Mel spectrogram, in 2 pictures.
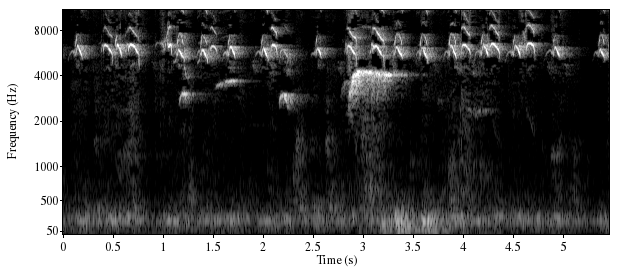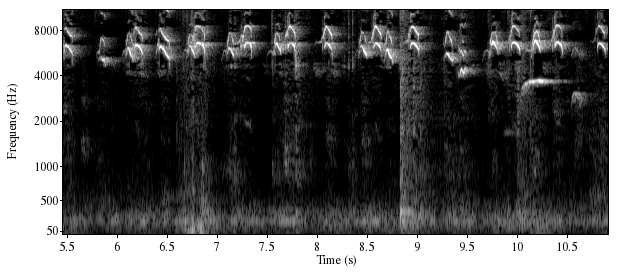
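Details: Hungry goldfinch nestlings in the Canary Islands beg with high, thin, rapid chirps, many voices overlapping in dense bursts, with a brief lower whistled note near the start and a faint low hum underneath.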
